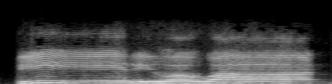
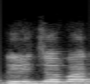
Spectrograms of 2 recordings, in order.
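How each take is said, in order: First: The consonant after 'vir' sounds like y. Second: The consonant after 'vir' sounds like j. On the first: The speaker calls it right. "যেখানে অন্তত সেখানে ইয় উচ্চারণ করবেন" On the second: The speaker calls it wrong. "আমরা কিন্তু বীর্যবান বলবো না"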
